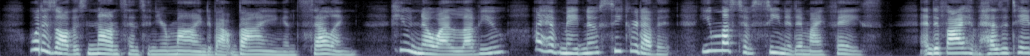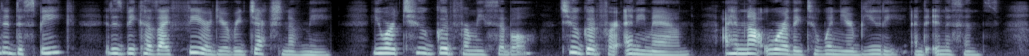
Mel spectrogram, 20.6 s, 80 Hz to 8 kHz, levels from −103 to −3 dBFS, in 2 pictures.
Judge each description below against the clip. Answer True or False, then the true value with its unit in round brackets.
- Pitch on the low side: False (215 Hz)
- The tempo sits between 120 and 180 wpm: False (190 wpm)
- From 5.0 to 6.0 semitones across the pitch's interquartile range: True (5.5 semitones)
